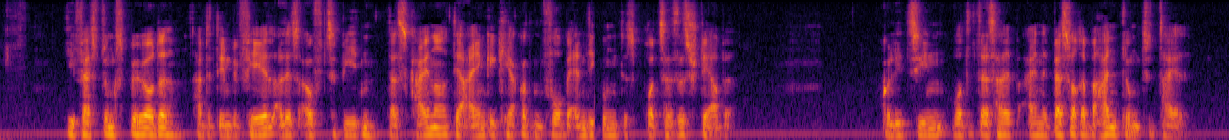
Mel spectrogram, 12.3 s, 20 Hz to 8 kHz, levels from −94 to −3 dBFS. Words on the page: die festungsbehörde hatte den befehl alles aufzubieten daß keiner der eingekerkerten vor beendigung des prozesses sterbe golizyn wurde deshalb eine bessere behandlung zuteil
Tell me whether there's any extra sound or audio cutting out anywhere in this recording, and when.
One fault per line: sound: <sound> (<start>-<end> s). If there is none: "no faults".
sound: dropout (5.9-6.0 s)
